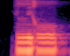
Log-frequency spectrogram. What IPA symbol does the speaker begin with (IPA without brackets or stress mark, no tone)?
l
